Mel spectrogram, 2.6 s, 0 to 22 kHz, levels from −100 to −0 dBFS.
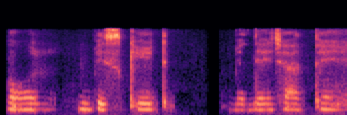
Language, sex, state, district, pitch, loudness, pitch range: Hindi, female, Madhya Pradesh, Bhopal, 205 Hz, -18 LUFS, 200-210 Hz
